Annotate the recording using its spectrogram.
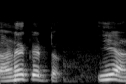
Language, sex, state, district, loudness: Kannada, male, Karnataka, Raichur, -17 LUFS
